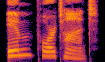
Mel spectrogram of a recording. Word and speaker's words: important: For example, in the word important, we stress the second syllable, important.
